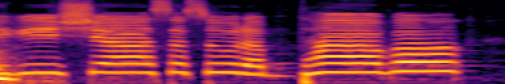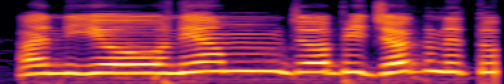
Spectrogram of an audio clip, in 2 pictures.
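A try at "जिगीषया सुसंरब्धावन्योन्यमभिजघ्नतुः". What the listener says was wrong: देखिए राव नहीं है हलंत है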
